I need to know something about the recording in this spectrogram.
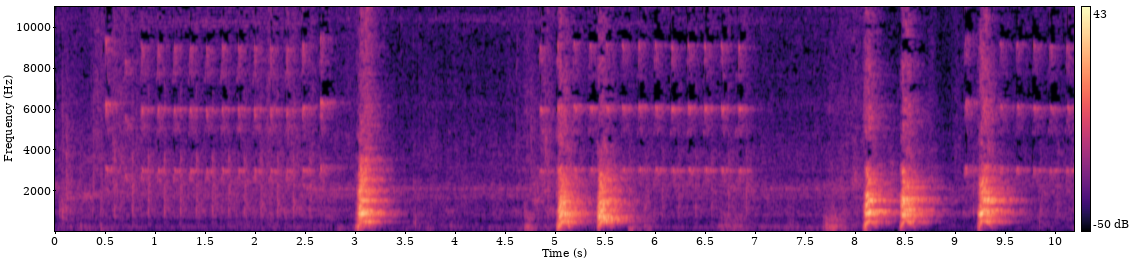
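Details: Tibetan Terrier chasing a toy rat. It gives six sharp, loud barks in three bursts, mostly in close pairs a fraction of a second apart. A steady, pulsing electronic whirr from the toy runs underneath.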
